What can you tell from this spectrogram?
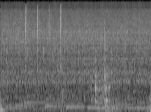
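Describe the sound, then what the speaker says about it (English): Beef browning in a pan for pot roast gives a steady, close sizzle and crackle, with a few sharp clicks near the start and no talking. "So you'll brown both sides"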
